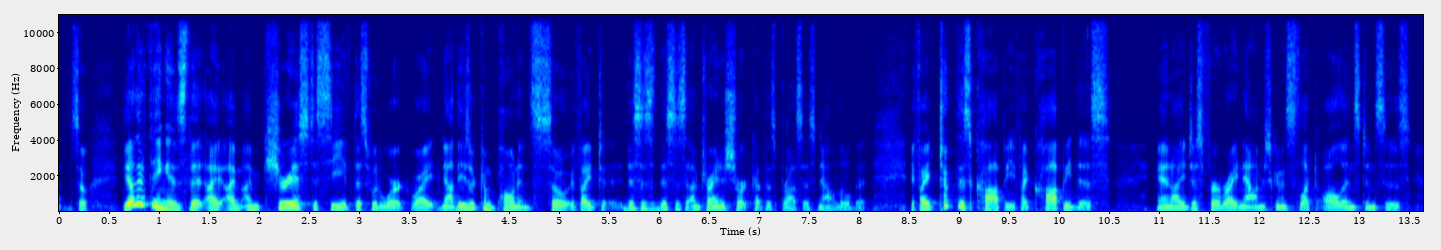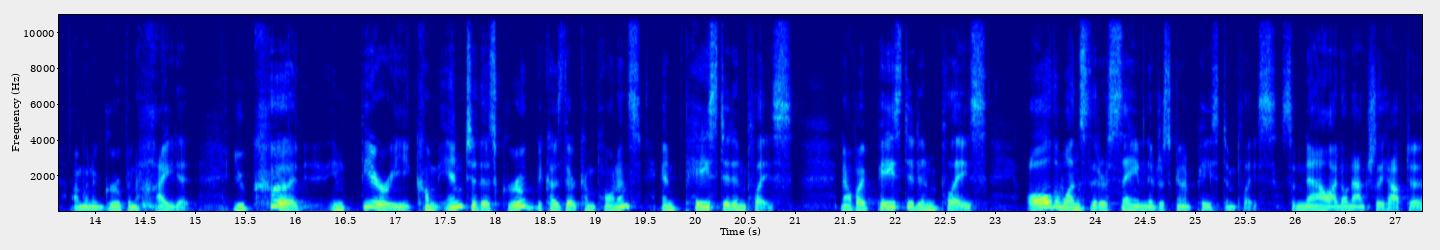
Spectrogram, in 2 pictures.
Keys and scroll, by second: 2.0 space, 8.8 super+c, 13.7 super+g, 14.5 super+e, 15.9 n, 19.8 shift+v.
